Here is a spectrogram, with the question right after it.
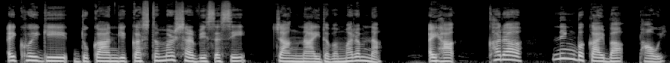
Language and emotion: Manipuri, sad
